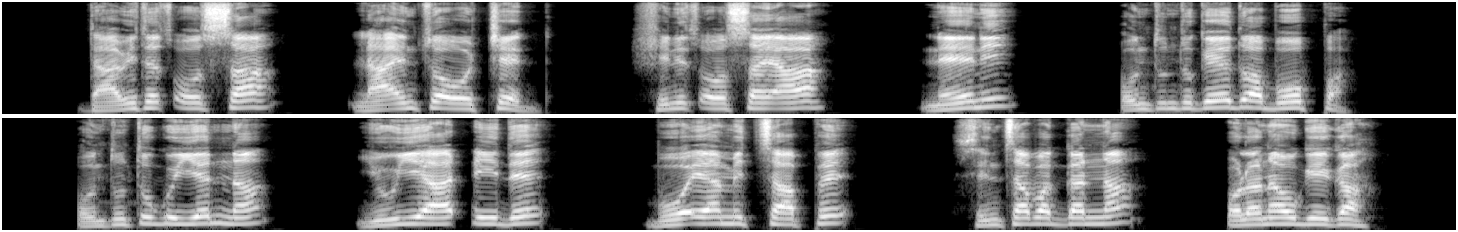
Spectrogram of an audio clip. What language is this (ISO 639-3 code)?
dwr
